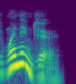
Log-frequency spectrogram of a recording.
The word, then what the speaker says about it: Wininger: I pronounce it Winninger.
